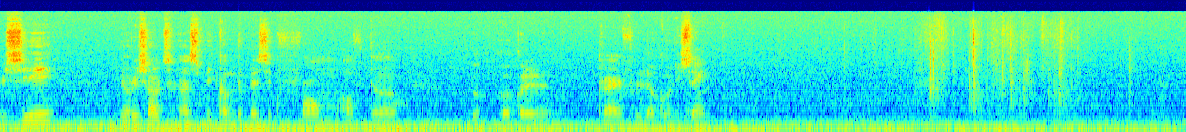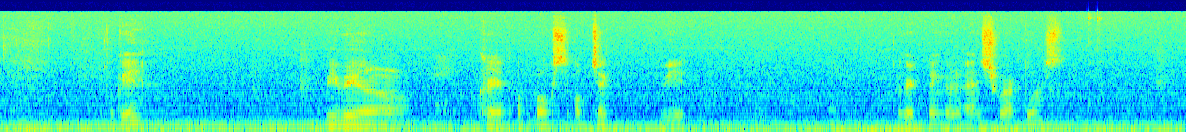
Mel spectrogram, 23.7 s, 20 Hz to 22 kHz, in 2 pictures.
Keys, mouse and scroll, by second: 6.7 click, 12.3 click, 12.5 middle click, 22.7 click.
